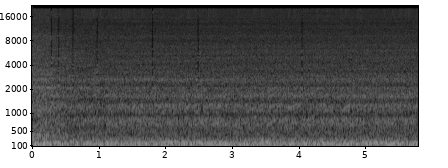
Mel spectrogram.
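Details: Goodman gas furnace running with a new gas valve, manometer checking manifold pressure at about 3.58, to be lowered to 3.50; even low roar with a steady hum, no rattles, pops or surging, the burner firing smoothly.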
